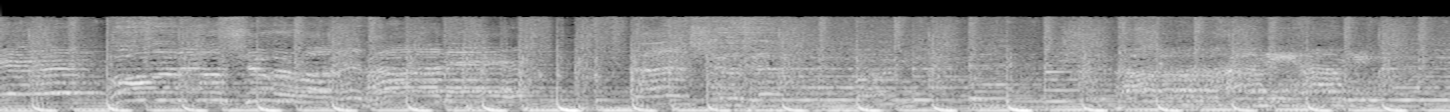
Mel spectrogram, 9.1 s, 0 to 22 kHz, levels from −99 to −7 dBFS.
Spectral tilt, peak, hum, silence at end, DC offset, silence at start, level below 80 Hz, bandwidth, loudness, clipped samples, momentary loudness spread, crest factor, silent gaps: -3.5 dB/octave; -4 dBFS; none; 0 s; under 0.1%; 0 s; -20 dBFS; 12 kHz; -17 LUFS; under 0.1%; 2 LU; 12 dB; none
